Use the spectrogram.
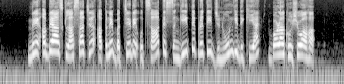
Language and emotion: Dogri, happy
